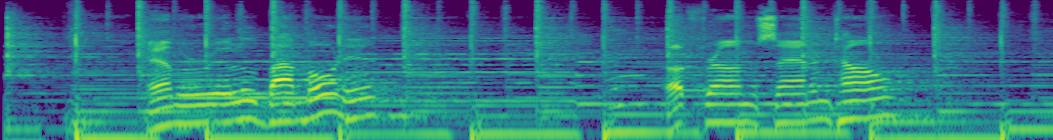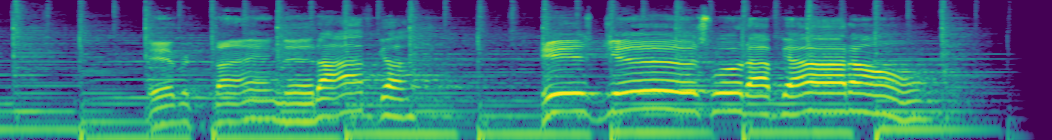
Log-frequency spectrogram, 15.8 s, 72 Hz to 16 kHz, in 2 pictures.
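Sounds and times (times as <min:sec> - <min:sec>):
person singing: 0:01.0 - 0:07.0, 0:08.7 - 0:15.2.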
